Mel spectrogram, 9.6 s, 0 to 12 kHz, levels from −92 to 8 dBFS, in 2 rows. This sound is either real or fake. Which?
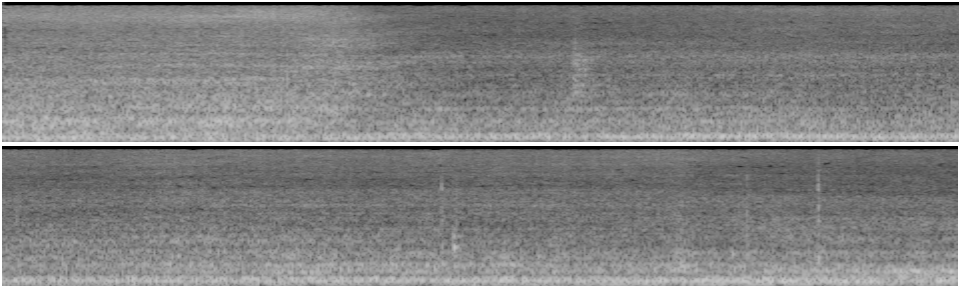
fake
